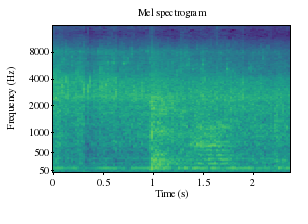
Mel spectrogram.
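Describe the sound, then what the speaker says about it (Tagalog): Loud, close sizzle of garlic frying in hot oil, continuous, with a brief stirring scrape partway through. "Prito natin yung bawang"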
